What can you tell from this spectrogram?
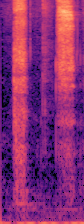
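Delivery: "k, ts" as short voiceless consonant bursts, no vowel; consonant sounds. Shown as a demonstration. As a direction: spit out "k, ts" as bare hissed consonants. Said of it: "the vowels that are K, R, S".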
